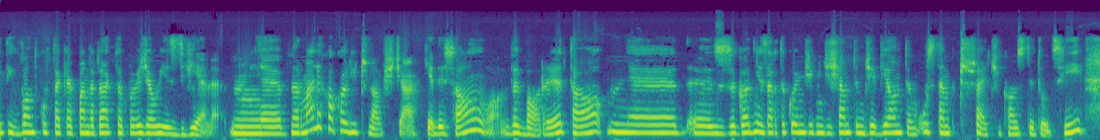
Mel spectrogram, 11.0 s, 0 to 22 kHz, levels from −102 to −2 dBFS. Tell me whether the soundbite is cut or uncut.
uncut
